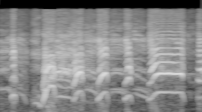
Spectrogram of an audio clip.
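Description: High-pitched laughter in a fast run of short laughs, about six a second, ending in one held squealing note near the end.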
